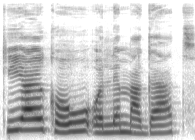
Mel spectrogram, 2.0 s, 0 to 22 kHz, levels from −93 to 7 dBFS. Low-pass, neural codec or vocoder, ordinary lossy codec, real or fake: 19.8 kHz; none; none; real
